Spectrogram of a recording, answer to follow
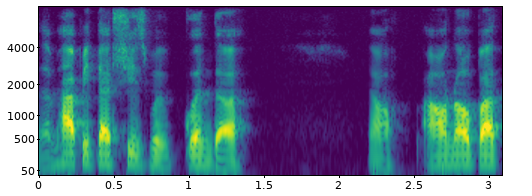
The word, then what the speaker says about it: Glinda: Glinda, the G is silent. Hello, Glinda.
